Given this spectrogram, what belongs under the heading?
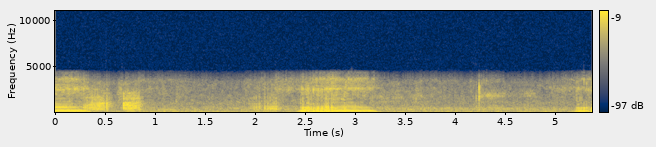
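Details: Person loudly snoring: repeated rough, rattling snorts and snores with snuffly breaths between, over a steady low hum.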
